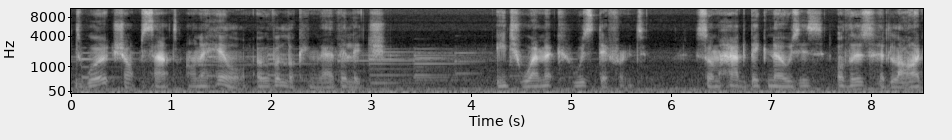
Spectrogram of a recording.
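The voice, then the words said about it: Foreign-accented storytelling voice. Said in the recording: “a foreign accent”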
